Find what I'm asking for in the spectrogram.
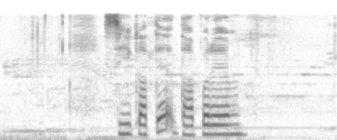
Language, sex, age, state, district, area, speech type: Santali, female, 18-30, West Bengal, Purba Bardhaman, rural, spontaneous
